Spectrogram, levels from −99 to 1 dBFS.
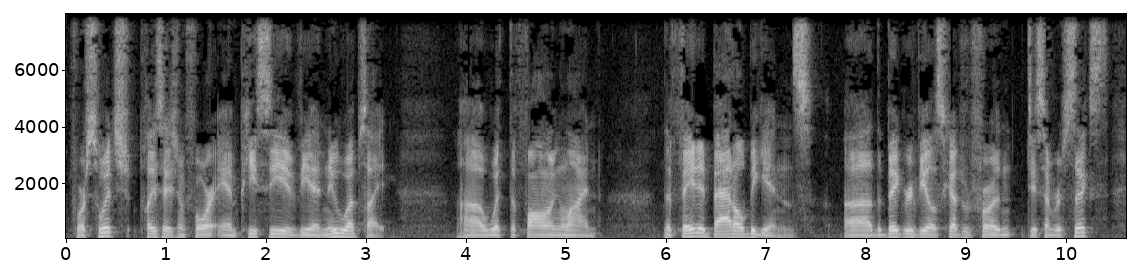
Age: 30-49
